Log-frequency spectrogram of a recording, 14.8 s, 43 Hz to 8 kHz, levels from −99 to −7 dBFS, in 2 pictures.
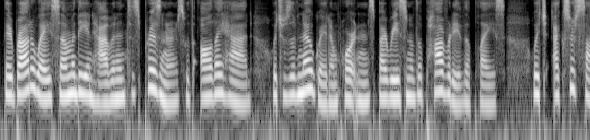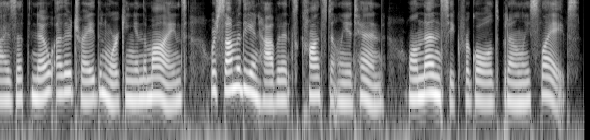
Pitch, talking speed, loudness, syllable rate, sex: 210 Hz, 210 wpm, -20 LUFS, 6.3 syllables/s, female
